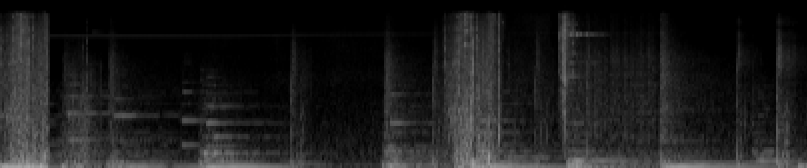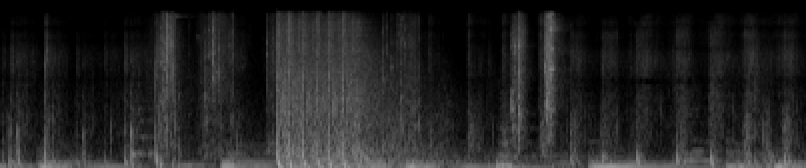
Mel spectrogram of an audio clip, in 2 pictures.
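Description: Rapid bursts of automatic gunfire crackle through a PUBG game soundscape, repeated volleys and single shots spread across the clip, loud and close.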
